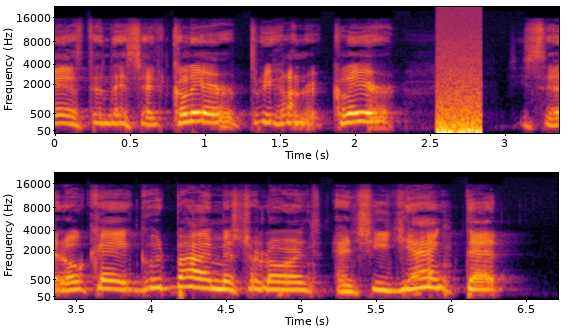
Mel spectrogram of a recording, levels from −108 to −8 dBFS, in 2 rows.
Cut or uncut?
cut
